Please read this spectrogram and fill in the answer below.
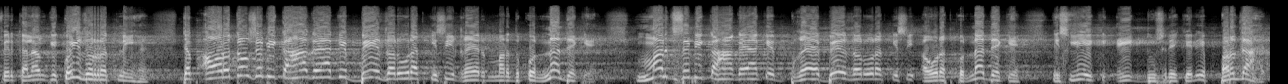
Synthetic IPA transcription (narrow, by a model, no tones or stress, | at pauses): fɪɾkɐlaːmkikoːizɐɾuːɾət̪nɐɦĩɦɛ̰ː | d͡ʒɐbɔːɾət̪õsebʱikɐɦaɡɐjakebeːzɐɾuːɾət̪kɪsiɣɛːɾmɐɾd̪konɐd̪eːkʰḛ̃ː | mɐɾd̪sebʱikɐɦaɡɐjakeɣɛbeːzɐɾuːɾət̪̚kɪsiʔɔːɾət̪konɐd̪eːkʰẽ | ɪsliekeeːk̚d̪uːsɾekeliepɐɾd̪aɦɛ̰ː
